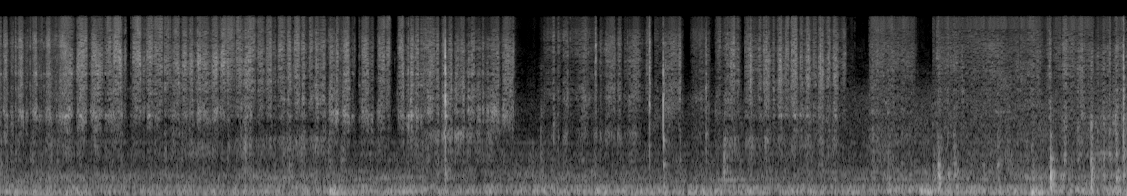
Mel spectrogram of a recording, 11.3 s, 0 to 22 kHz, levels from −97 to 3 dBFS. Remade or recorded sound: remade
